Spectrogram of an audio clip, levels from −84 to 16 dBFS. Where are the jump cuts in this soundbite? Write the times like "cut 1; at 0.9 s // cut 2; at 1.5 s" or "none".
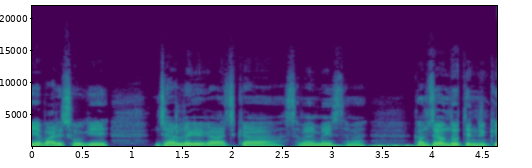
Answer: none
